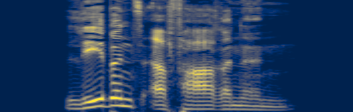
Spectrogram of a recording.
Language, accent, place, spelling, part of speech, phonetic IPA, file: German, Germany, Berlin, lebenserfahrenen, adjective, [ˈleːbn̩sʔɛɐ̯ˌfaːʁənən], De-lebenserfahrenen.ogg
- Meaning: inflection of lebenserfahren: 1. strong genitive masculine/neuter singular 2. weak/mixed genitive/dative all-gender singular 3. strong/weak/mixed accusative masculine singular 4. strong dative plural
